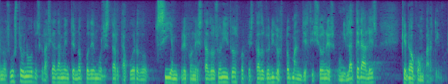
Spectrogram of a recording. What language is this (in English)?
Spanish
